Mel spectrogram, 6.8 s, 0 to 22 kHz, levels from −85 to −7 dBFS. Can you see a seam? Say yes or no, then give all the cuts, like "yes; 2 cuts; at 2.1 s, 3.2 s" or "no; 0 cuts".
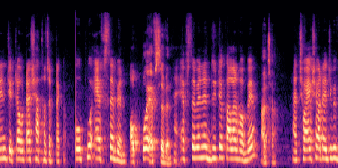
yes; 1 cut; at 1.5 s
